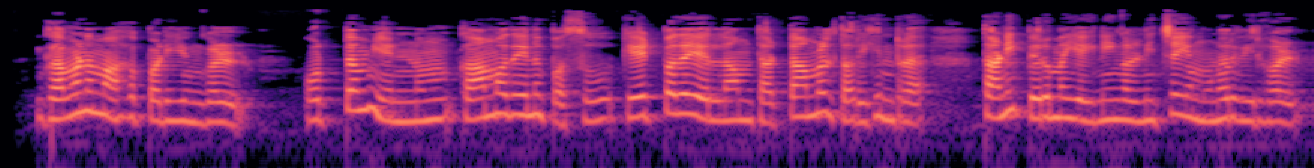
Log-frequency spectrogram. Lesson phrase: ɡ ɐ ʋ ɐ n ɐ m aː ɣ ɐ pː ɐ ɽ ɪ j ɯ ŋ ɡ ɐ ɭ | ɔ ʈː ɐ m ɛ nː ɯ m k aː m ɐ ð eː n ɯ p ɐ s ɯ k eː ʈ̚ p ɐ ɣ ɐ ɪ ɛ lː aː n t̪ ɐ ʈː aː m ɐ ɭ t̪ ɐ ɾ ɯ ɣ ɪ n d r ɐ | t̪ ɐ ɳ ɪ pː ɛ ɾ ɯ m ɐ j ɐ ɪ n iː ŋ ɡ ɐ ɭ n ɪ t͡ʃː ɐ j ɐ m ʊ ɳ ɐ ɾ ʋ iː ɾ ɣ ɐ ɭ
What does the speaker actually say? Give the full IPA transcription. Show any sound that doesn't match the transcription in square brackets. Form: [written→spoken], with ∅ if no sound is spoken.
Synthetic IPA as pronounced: ɡ ɐ ʋ ɐ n ɐ m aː ɣ ɐ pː ɐ ɽ ɪ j ɯ ŋ ɡ ɐ ɭ | ɔ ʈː ɐ m ɛ nː ɯ m k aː m ɐ ð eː n ɯ p ɐ s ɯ k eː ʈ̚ p ɐ [ɣ→ð] ɐ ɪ ɛ lː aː [n→m] t̪ ɐ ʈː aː m ɐ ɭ t̪ ɐ ɾ ɯ ɣ ɪ n d r ɐ | t̪ ɐ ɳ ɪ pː ɛ ɾ ɯ m ɐ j ɐ ɪ n iː ŋ ɡ ɐ ɭ n ɪ t͡ʃː ɐ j ɐ m ʊ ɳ ɐ ɾ ʋ iː ɾ ɣ ɐ ɭ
